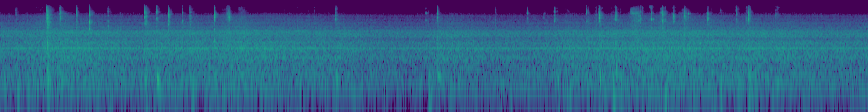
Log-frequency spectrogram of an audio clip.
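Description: Faint computer clicks, scattered in short clusters, over a steady hiss with a thin high steady tone.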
